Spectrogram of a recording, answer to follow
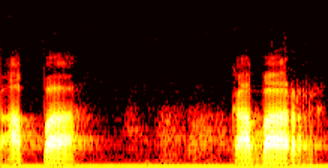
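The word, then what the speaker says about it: Apa kabar: 아빠 까바르, 아빠 까바르. 이게 발음 조심하셔야 됩니다. 아빠 까버리야 이렇게 할 수도 있으니까요.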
